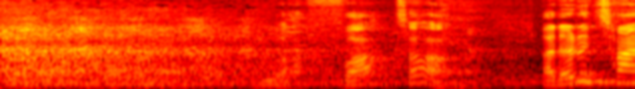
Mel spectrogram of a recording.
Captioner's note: crowd laughing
